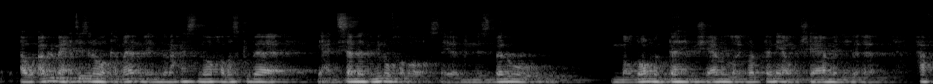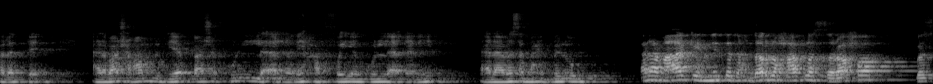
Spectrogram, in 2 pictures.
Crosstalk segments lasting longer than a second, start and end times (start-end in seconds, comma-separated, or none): none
